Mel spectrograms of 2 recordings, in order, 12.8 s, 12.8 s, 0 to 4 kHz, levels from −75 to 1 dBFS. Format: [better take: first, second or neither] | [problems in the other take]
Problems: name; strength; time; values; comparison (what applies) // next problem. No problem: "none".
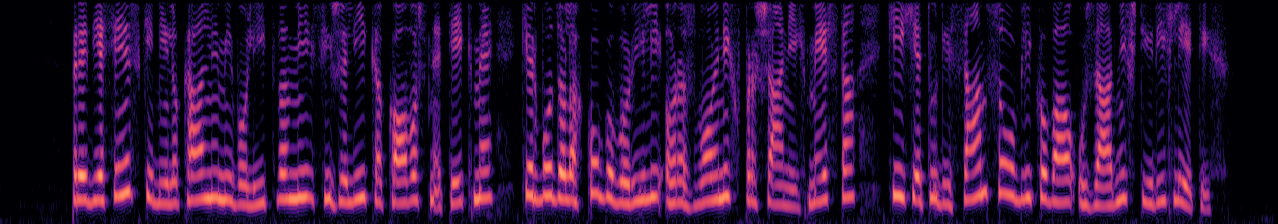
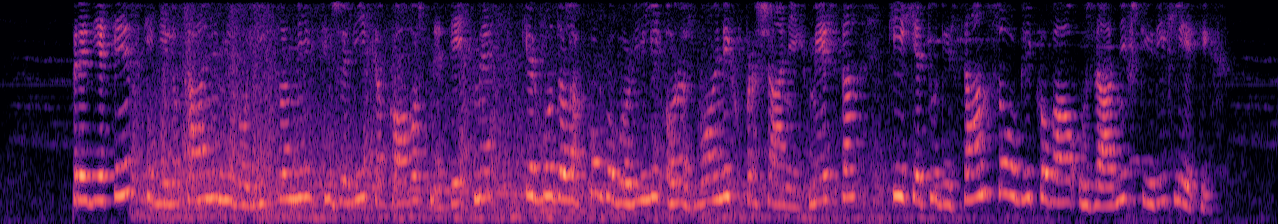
first | background sound (Subway, metro, underground); 11 dB below the speech // room echo; dies away in 0.3 s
